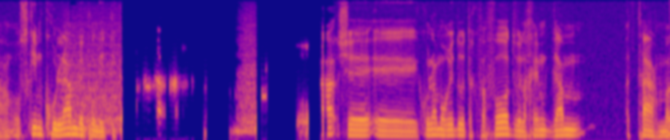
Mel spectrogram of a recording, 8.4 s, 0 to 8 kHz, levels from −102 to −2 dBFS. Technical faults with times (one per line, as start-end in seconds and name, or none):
0.86-1.55 other side's voice leaking through
1.55-2.82 speech suppressed in double talk
2.91-3.36 other side's voice leaking through
3.33-4.12 speech suppressed in double talk
3.78-3.89 other side's voice leaking through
